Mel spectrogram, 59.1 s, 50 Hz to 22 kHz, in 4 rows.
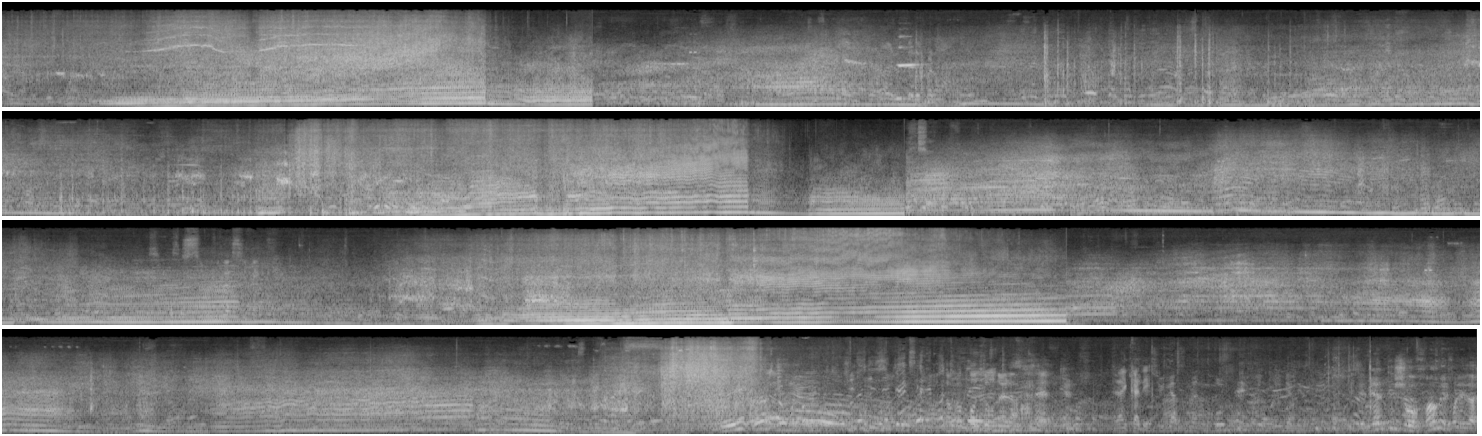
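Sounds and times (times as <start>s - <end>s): rally car engines at full throttle: 0.0s - 59.0s.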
